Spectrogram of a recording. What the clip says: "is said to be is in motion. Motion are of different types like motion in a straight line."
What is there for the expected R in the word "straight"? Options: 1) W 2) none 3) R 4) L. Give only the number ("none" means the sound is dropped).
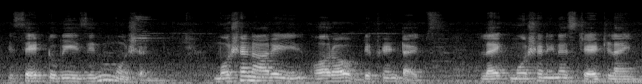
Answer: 3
